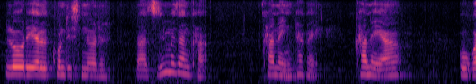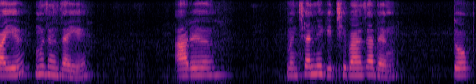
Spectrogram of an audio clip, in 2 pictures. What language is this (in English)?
Bodo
